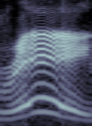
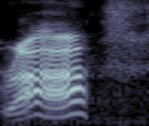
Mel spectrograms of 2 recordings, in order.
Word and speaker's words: Ra: that is now oh now we think they called him rey not raw it's like okay but you know acknowledge that we people have called them raw for several hundred years now and if there's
